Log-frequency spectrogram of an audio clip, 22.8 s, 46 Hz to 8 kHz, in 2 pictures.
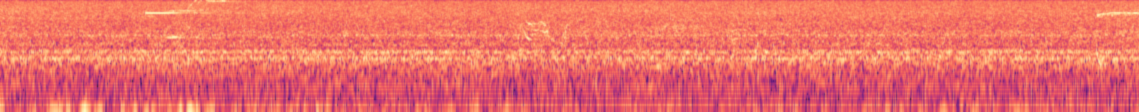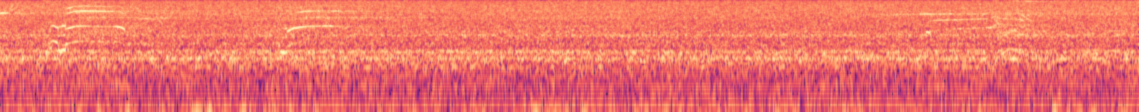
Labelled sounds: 20.6	21.7	killer whale, southern resident, 1.7 to 4.3 kHz

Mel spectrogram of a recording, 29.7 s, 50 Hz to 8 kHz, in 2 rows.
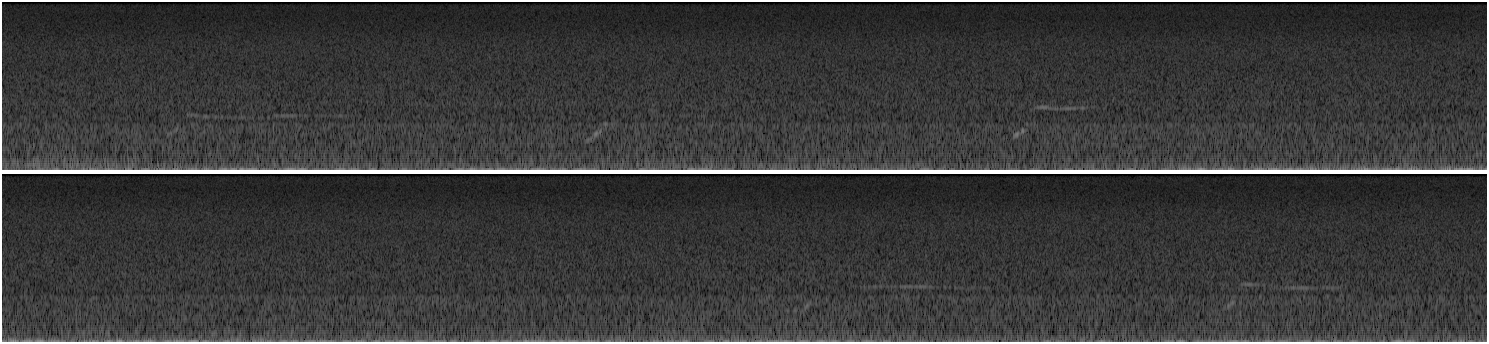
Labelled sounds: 10.3	10.8	humpback whale, 1.1 to 1.2 kHz
23.4	23.7	humpback whale, 0.93 to 1.1 kHz
27.6	27.9	humpback whale, 0.90 to 0.99 kHz

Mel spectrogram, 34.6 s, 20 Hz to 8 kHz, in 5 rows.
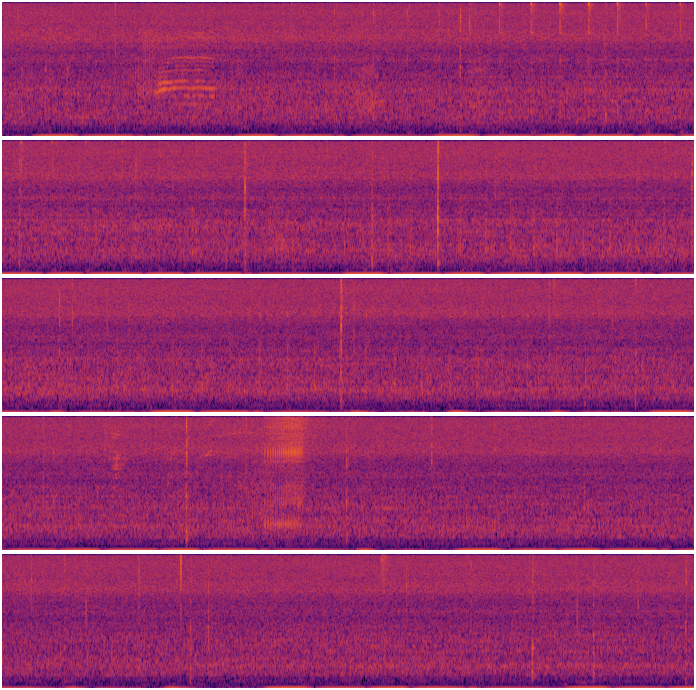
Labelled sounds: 1.5	2.2	killer whale, southern resident, J pod, call S04, 0.50 to 2.4 kHz
23.4	23.8	killer whale, southern resident, J pod, rasp, 0.39 to 8.0 kHz

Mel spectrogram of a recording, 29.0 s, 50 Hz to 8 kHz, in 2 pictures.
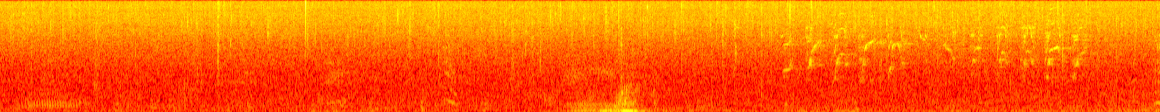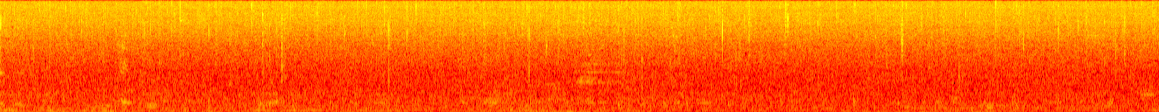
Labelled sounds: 10.5	11.1	humpback whale, 1.7 to 2.8 kHz

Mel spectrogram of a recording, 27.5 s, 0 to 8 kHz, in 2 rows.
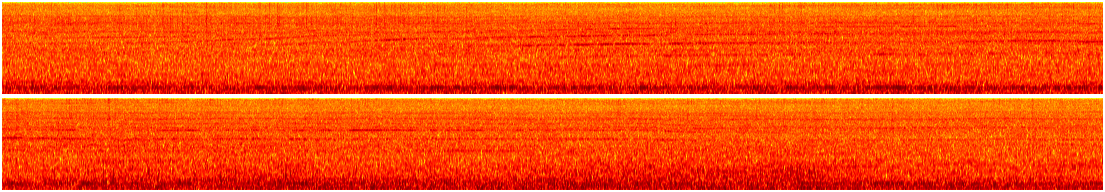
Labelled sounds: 4.5	5.1	vessel noise, 1.7 to 2.9 kHz
12.7	13.1	vessel noise, 1.4 to 3.0 kHz
21.9	22.7	vessel noise, 1.9 to 3.8 kHz

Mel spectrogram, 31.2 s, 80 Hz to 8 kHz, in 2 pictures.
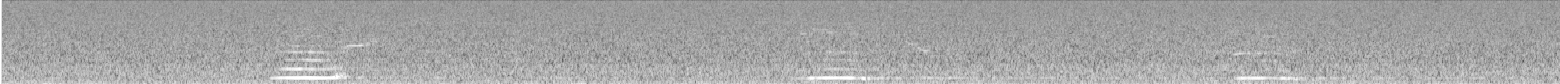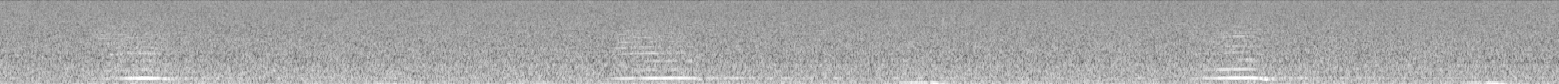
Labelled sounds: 3.0	3.7	humpback whale, 0.86 to 1.7 kHz
21.8	22.2	humpback whale, 1.1 to 1.2 kHz

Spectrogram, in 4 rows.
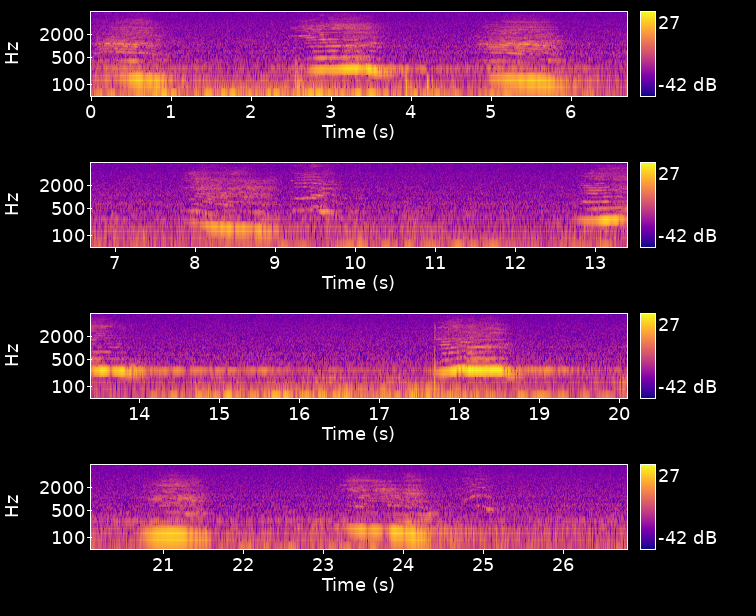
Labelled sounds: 0.0	0.8	humpback whale, 0.93 to 3.2 kHz
2.5	3.7	humpback whale, 0.90 to 3.8 kHz
4.8	5.7	humpback whale, 0.80 to 4.5 kHz
7.8	8.5	humpback whale, 0.93 to 1.9 kHz
9.2	9.8	humpback whale, 0.86 to 6.6 kHz
12.8	13.7	humpback whale, 0.80 to 5.9 kHz
17.7	18.7	humpback whale, 0.96 to 3.2 kHz
20.8	21.4	humpback whale, 0.86 to 2.7 kHz
23.2	24.3	humpback whale, 1.3 to 3.2 kHz
24.8	25.1	humpback whale, 0.93 to 1.4 kHz

